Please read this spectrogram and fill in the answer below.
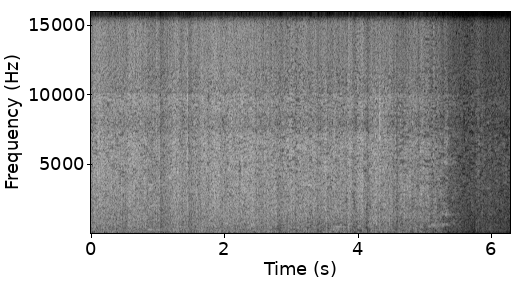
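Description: Loud, steady rushing noise like static or wind on a microphone, spread evenly from low to high pitch, with a voice faintly buried beneath it. It drops away about five seconds in.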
